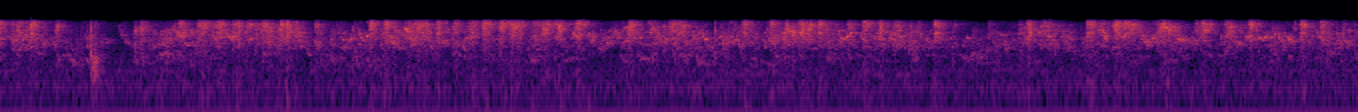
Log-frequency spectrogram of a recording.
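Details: Pair of pet budgies playing, long unbroken run of dense rapid chattering, clicks and high tweets, steady throughout with small rises in intensity.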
